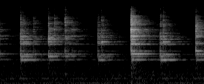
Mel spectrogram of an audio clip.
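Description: A metal spoon struck quickly and repeatedly against the inside of a large glass jar, rung like a dinner bell. It makes about four sharp, ringing clinks a second that die away quickly.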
